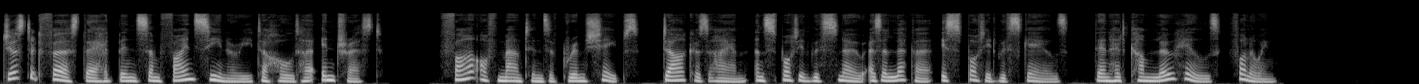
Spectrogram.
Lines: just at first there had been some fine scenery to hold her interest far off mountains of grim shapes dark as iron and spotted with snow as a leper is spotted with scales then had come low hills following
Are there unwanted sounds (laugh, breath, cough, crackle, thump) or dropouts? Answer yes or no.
no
